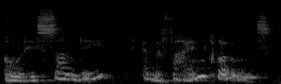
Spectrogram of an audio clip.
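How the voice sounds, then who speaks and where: Female storyteller, higher-pitched with some creak, expressive and theatrical delivery of comic literary fiction. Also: takes it slowly. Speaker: storyteller, audiobook reader.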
